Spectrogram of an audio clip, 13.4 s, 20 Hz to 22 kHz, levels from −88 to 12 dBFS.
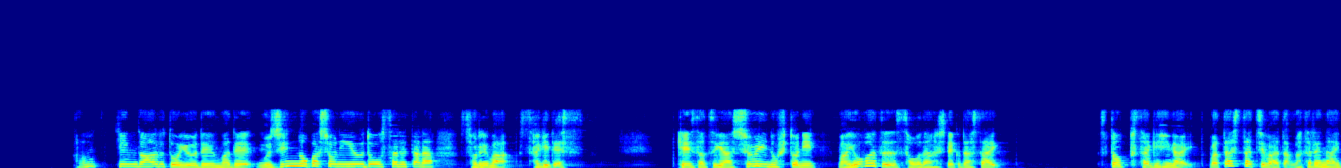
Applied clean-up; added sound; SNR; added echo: neural mask model DeepFilterNet 3.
